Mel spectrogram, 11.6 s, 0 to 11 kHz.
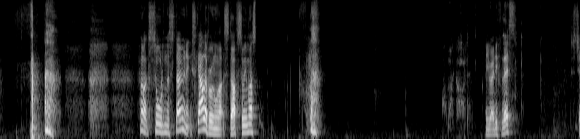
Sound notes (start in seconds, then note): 6.1 grunts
